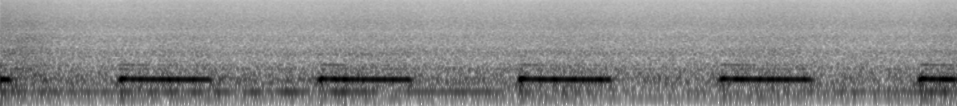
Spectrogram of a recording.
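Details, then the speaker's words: In a quiet apartment room, a faint phone-like low buzz comes in roughly one-second bursts every two seconds, seeming to come from the wall. Source unknown; suspected to be a neighbor's alarm. Intermittent buzzing. "is really weird and also it woke me up at six thirty in the morning when I stayed up late last night and I just want to go back to sleep and the stupid buzzing really couldn't bothering me"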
